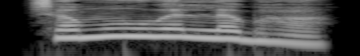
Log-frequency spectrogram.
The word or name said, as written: ಚಮೂವಲ್ಲಭ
